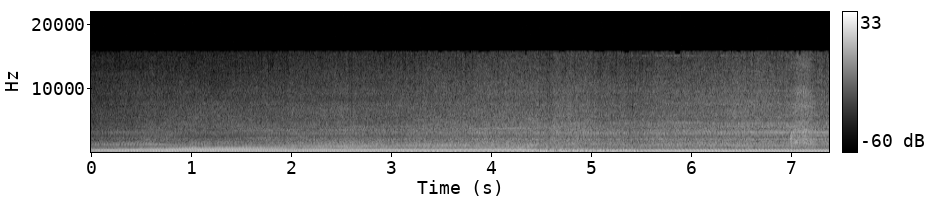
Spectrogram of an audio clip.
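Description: A Kawasaki ZX-10R sport motorcycle engine drones loudly and steadily while riding, its pitch dipping briefly during a shift before settling back into a smooth hum.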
